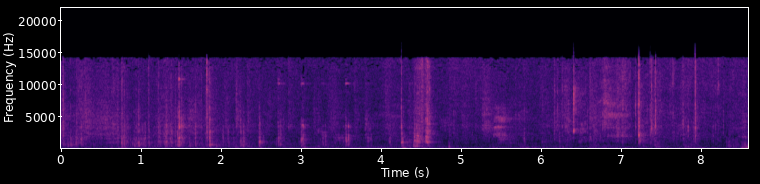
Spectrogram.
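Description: Hand-cranked Sizzix Big Shot die-cutting machine and the handling of thin steel dies and cardstock at it: scattered small clicks and ticks and light rustling over a low hum.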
